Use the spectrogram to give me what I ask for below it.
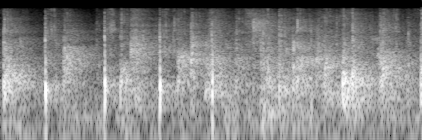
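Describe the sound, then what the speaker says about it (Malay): Students in a classroom clap during a teaching simulation, a thin scattering of about seven separate, sharp hand claps spread across a couple of seconds rather than sustained applause. "Semua tepuk tangan bagi Raihan."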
